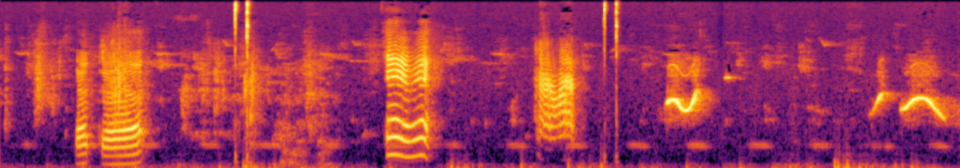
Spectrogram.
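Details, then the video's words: Talkative ornate lorikeet from Sulawesi mixing a few speech-like syllables with sharp clicks, then closing with three clear whistled notes that rise and fall, amid a low indoor hum. "Nuri dora sulawesi pintar ngomong"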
